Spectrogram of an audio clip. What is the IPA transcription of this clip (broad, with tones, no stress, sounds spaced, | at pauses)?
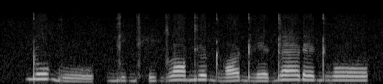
ɖ o˦ ɡ u˨ | ɡ i˨ ɡ h i˨ ɡ l ɒ˦ ɡʲ o˦ ɖʱ ɒ˨˦ ɖʱ e˨ ɖ æ˦ ɽ e˦ ɖʱ o˦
